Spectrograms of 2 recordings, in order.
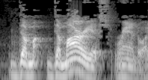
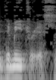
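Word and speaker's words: Damarious: I want to make sure I pronounce his name correctly. I'm looking up how to Demarius Randall. I kept thinking Demetrius.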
